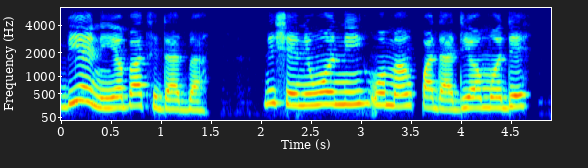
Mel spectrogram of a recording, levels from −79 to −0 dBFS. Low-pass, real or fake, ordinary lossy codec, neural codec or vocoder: 5.4 kHz; real; none; none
